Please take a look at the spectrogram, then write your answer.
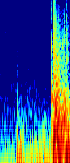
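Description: Launcher firing a round during military training: one sharp, loud blast arrives near the end, following a brief stretch of low rumbling background.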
